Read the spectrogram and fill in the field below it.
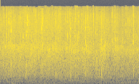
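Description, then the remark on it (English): A crowd applauds steadily, a dense wash of many hands clapping at once, fairly loud and sustained throughout with no voices standing out. “Yeah, you can clap for that. You can cheer for that.”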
